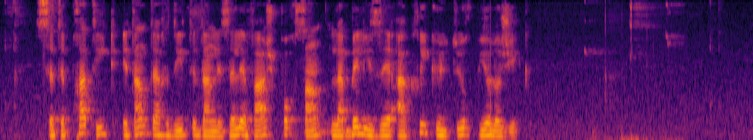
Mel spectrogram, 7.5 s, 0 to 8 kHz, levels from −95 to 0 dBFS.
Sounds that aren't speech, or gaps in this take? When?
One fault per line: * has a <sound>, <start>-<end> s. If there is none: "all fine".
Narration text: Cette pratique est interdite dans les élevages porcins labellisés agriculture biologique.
* has a squeak, 5.8-6.9 s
